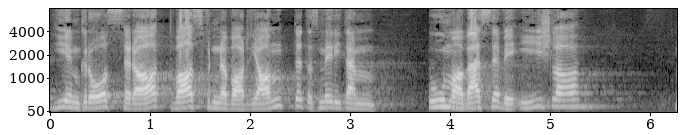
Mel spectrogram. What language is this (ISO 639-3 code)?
gsw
